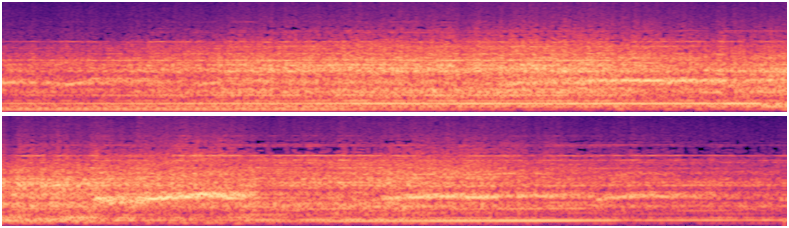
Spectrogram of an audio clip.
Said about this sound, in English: Uh-oh. What's the matter? Fire engines.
